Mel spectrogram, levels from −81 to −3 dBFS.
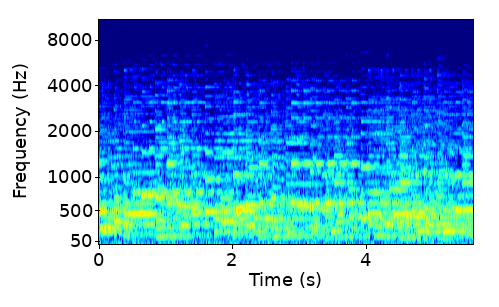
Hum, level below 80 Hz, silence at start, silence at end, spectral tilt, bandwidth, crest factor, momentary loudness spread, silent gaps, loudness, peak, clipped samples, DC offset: none; -60 dBFS; 0 s; 0 s; -5 dB/octave; 7.6 kHz; 12 dB; 4 LU; none; -34 LUFS; -22 dBFS; under 0.1%; under 0.1%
